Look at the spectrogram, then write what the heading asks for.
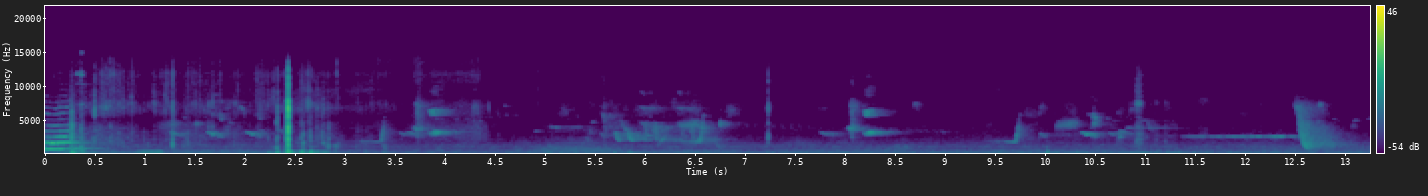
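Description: Birds chirping intermittently with short, scattered calls over a quiet outdoor background. One sharp click comes about two and a half seconds in.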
